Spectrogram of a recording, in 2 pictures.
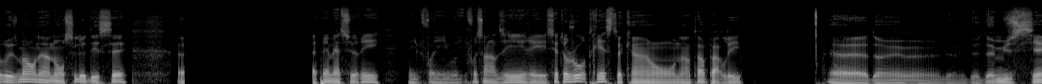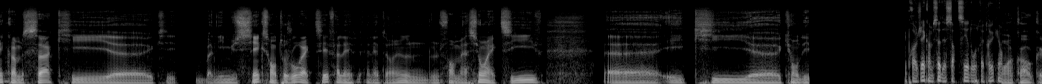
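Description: At 1.84 s the speech cuts out in a playback stall lasting 1.29 s, until 3.13 s, likely because the player's buffer ran dry or its thread was blocked. From 3.13 to 6.13 s a catch-up at higher speed follows: the backlog is resampled at 1.1x, so speech runs slightly fast and about a semitone and a half sharp before settling. A second stall silences output from 18.51 to 19.48 s, 0.96 s, likely from the same buffer starvation. Recovery from 19.48 to 20.44 s is far harsher, at 2.0x, with pitch raised by nearly an octave.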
